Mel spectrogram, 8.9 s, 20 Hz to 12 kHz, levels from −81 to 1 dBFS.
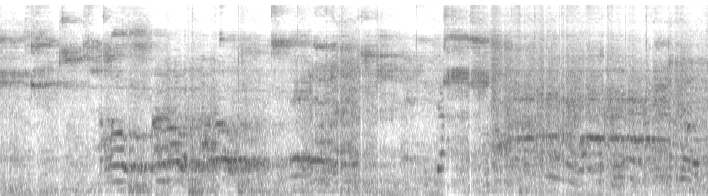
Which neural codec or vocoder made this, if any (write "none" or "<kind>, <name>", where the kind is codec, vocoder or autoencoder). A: codec, SNAC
